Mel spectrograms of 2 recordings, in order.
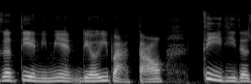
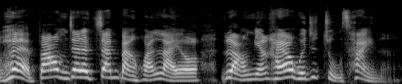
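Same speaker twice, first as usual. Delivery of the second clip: much higher and louder, hands-on-hips scolding; a bossy wife demanding her board back; fierce housewife; 8 semitones higher, 8 dB louder than usual. Acted. Fierce wife with hands on hips demanding her chopping board, scolding loudly. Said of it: "凶一点的太太呢，还叉着腰说".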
